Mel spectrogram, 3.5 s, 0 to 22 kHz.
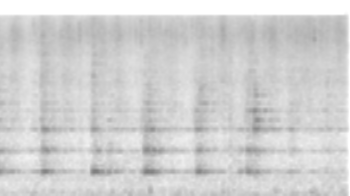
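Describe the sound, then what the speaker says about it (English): Snow peas and sesame seeds tossed in hot oil, a continuous sizzle broken by regular swishing tosses about every half second, close and moderately loud. "Sprinkling on 1 tablespoon of sesame seeds and continuing to toss."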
